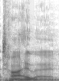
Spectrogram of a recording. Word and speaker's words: Thailand: I guess it's something to do with the Thai language. Yeah, because really. the Thai comes from the Thai language, and we should not pronounce it as an English word. That's right. Yeah. And we put the H in there just to somebody has to confuse us.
